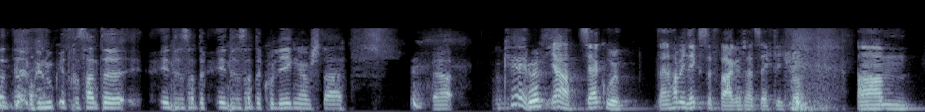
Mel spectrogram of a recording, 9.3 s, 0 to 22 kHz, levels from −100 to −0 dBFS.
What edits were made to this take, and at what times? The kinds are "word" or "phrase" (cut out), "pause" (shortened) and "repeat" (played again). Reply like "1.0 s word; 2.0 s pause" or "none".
2.1 s repeat; 4.7 s pause; 6.9 s phrase; 7.8 s word

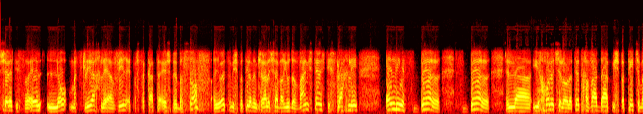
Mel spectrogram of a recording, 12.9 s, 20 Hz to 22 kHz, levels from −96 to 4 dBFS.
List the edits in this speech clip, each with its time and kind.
2.6 s word; 3.4 s word; 9.1 s repeat

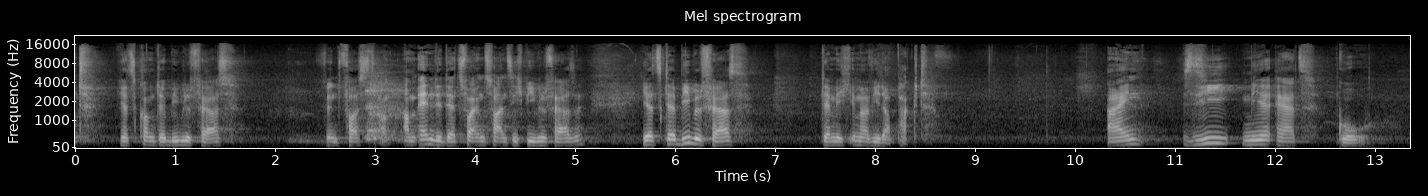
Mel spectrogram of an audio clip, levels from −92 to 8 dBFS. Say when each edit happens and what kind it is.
5.9 s word; 12.0 s word

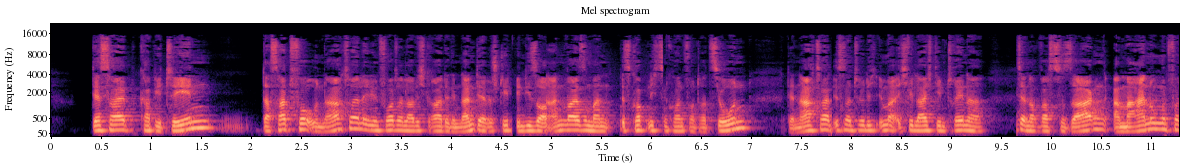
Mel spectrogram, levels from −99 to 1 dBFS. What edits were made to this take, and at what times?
4.6 s word; 4.9 s word; 5.7 s word; 6.1 s word; 7.8 s word; 8.6 s word; 9.7 s word

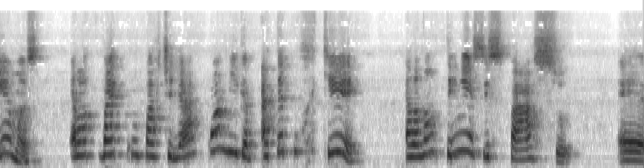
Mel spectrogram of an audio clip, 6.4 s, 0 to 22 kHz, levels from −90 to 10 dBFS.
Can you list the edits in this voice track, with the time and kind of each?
none

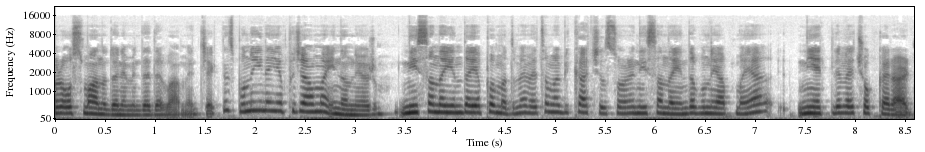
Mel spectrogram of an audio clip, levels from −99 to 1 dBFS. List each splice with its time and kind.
none

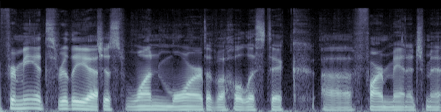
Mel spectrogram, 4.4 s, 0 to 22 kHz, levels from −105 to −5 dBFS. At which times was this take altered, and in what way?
1.0 s phrase; 2.0 s word

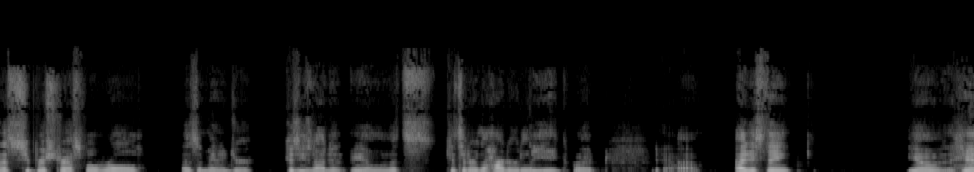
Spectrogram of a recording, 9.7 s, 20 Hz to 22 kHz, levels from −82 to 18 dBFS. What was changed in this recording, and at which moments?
2.6 s pause; 7.1 s pause

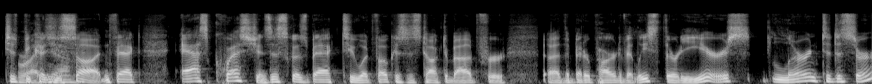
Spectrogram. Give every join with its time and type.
5.4 s pause

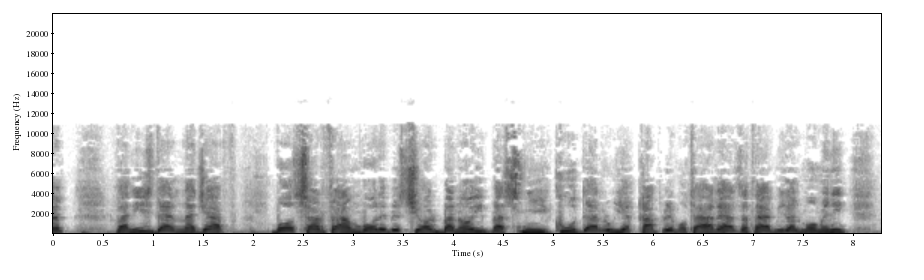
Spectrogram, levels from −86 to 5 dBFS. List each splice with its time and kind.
2.1 s pause

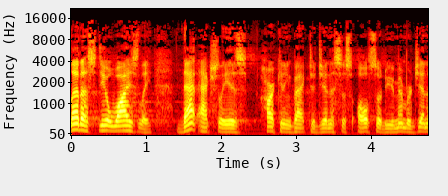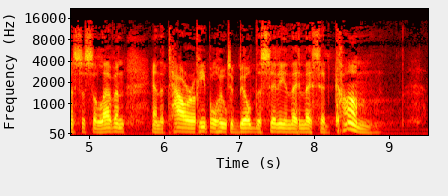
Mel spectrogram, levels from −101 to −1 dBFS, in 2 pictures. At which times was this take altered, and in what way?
6.4 s phrase; 6.8 s word; 7.8 s repeat

